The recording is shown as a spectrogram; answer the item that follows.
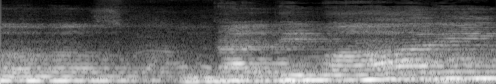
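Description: A man singing a Saraiki Sufi kalam into a microphone, in long held notes, with a brief break for breath a little before the middle and a rising phrase after it.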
